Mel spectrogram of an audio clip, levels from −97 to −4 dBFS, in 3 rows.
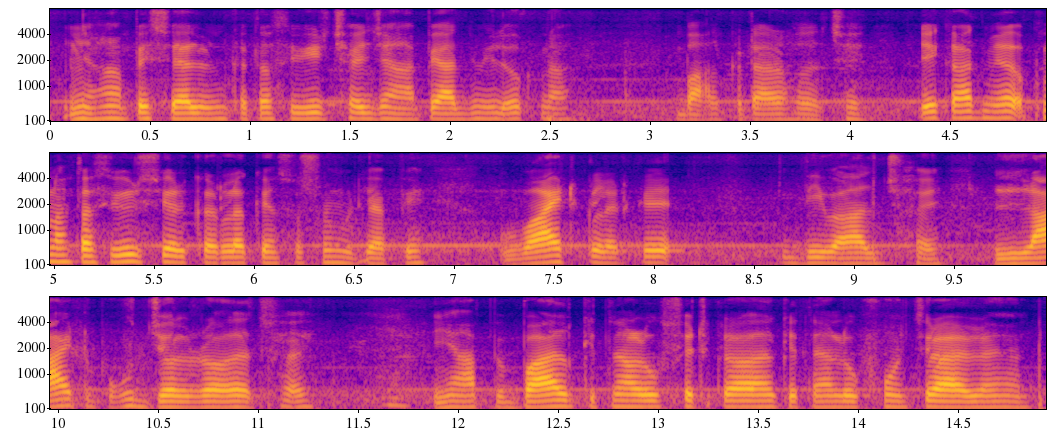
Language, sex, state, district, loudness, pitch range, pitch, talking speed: Angika, male, Bihar, Samastipur, -23 LUFS, 145-155 Hz, 150 Hz, 210 wpm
